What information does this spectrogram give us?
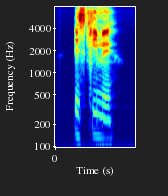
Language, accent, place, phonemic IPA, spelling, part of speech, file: French, France, Lyon, /ɛs.kʁi.me/, escrimer, verb, LL-Q150 (fra)-escrimer.wav
- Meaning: 1. to fence, to do fencing (sport) 2. to apply oneself, to exert oneself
